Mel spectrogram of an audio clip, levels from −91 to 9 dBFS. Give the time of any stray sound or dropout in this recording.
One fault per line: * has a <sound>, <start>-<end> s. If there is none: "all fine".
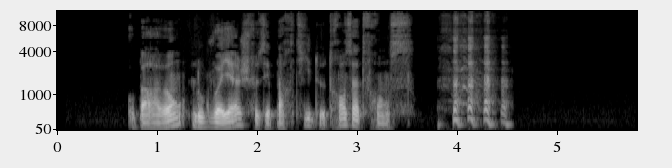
* has a laugh, 3.8-4.6 s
